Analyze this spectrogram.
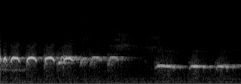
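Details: Local zebra dove using its bekur call to get other doves answering: a string of looping clipped coos sliding slightly upward, followed by three lower, level, drawn-out coos.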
